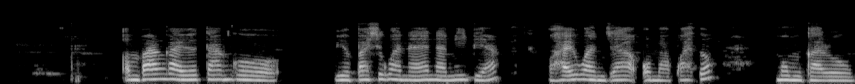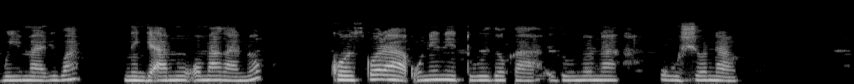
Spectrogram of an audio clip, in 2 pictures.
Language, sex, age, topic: Oshiwambo, female, 18-24, finance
